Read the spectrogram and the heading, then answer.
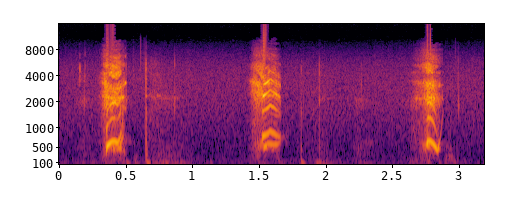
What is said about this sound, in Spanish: ya tenía hipo.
